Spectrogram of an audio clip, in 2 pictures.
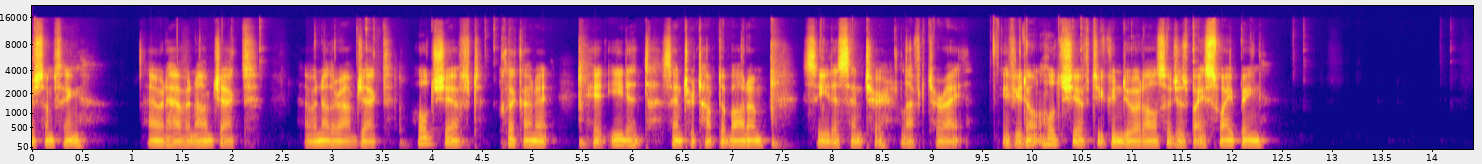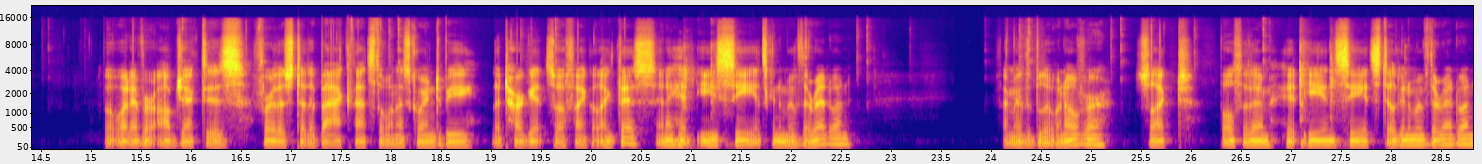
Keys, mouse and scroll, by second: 2.2 click, 4.6 shift+click, 5.5 e, 7.4 c, 10.5 click, 12.2 click, 14.5 click, 18.0 click, 20.0 click, 20.9 e, 21.1 c, 22.7 click, 23.4 click, 24.6 click, 25.4 click, 27.1 e, 27.4 c.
